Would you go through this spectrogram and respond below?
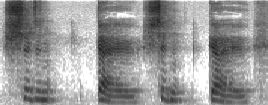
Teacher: when we have a t before another consonant like a good we get a little glottal stop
